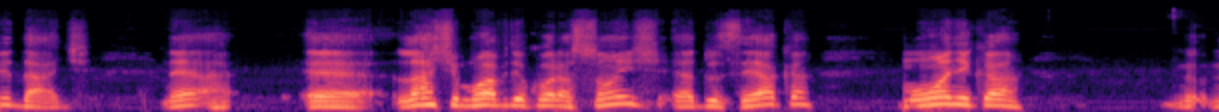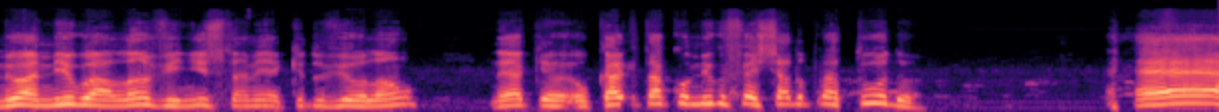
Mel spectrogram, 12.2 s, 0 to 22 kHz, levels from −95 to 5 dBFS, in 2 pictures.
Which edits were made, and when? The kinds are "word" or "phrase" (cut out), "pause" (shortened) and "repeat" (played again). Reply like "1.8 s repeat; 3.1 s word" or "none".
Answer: 4.5 s phrase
